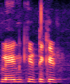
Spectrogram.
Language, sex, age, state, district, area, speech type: Urdu, male, 18-30, Telangana, Hyderabad, urban, spontaneous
